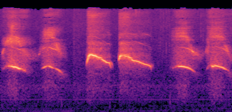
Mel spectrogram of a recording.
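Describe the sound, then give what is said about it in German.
A person whistles a signal meaning "we understand each other": six clear notes, each sliding downward in pitch, two short, two longer, then two short again, with brief pauses between and no talking. “Aha, kannst, kannst, du mir das mal pfeifen? vormachen? Kannst du pfeifen?”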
